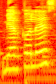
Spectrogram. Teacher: Miércoles, meaning Wednesday, has 3 syllables. In this case, the first syllable is going to have the accent.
